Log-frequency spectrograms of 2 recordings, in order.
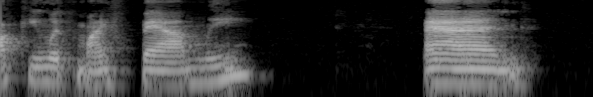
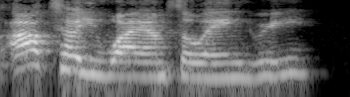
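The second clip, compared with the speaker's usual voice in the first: loud, higher-pitched imitated anger; angry retort; 4 semitones higher, 8 dB louder than usual. Angry heckler about to tell his story, angry retort. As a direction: insist angrily, acting out the heckler. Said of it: "Why are you so angry?".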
